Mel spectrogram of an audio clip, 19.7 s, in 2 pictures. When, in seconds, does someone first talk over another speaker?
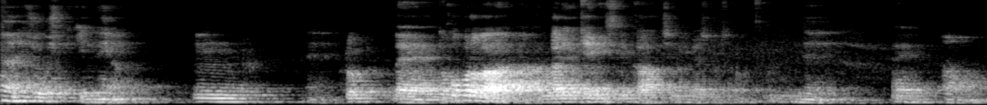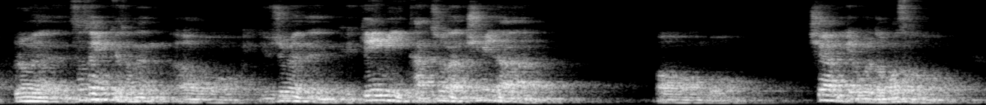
none

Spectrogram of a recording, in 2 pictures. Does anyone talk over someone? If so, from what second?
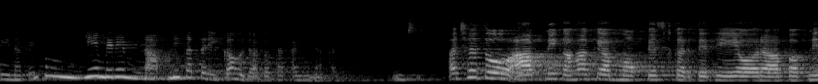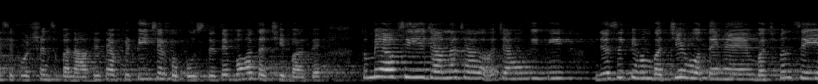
none

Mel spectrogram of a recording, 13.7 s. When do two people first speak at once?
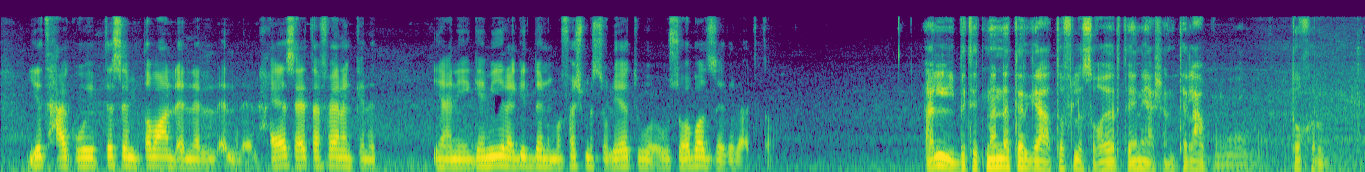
none

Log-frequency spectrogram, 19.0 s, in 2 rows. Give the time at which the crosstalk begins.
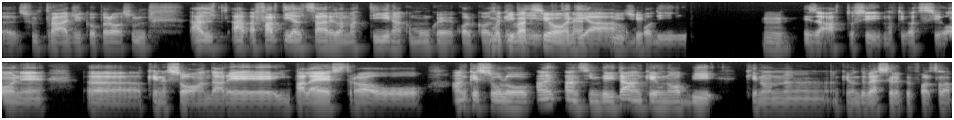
5 s

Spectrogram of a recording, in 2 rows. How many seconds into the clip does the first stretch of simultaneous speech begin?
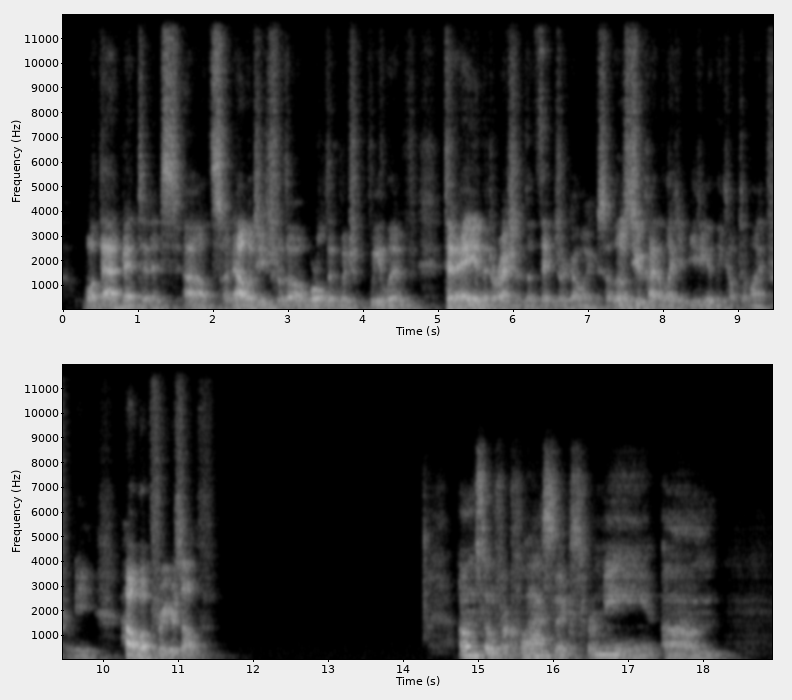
none

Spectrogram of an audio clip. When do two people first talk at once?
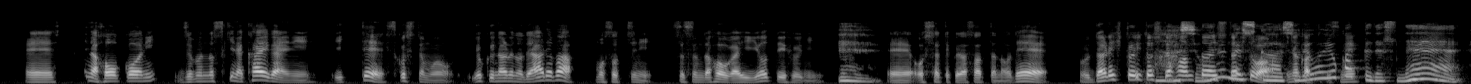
12 s

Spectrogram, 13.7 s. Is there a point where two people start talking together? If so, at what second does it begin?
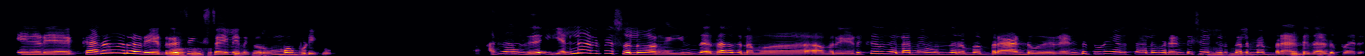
2 s

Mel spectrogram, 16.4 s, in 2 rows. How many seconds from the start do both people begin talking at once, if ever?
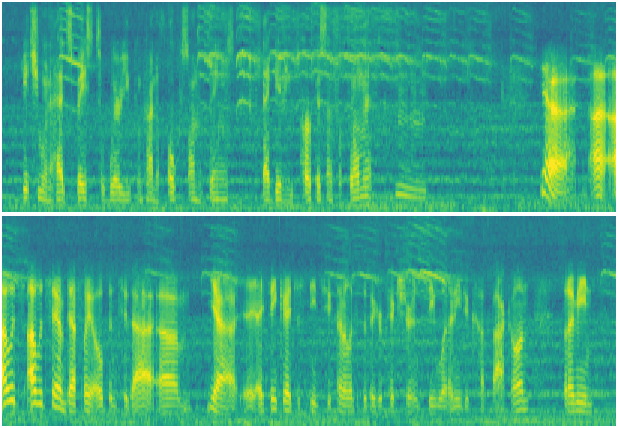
none

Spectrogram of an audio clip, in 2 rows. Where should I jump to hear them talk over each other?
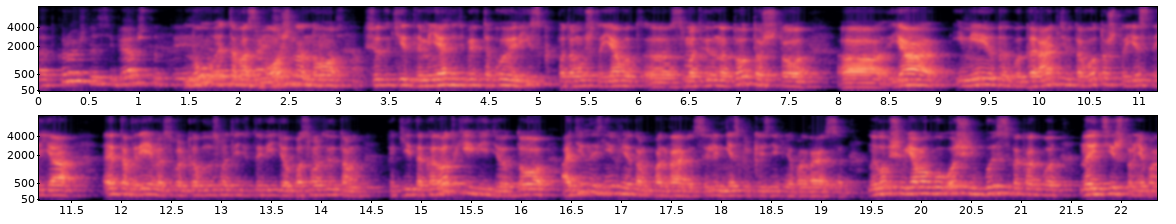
1 s

